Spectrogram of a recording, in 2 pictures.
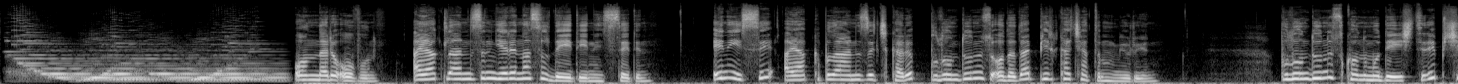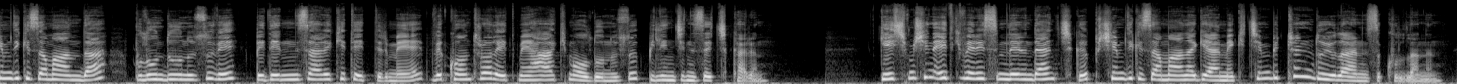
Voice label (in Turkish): Türkçe; NAWA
